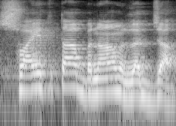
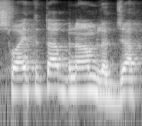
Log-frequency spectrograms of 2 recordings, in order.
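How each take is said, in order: No difference in how they are said.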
